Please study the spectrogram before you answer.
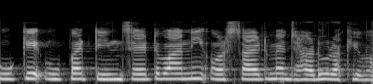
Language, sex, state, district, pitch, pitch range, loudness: Bhojpuri, female, Bihar, East Champaran, 240 Hz, 235-255 Hz, -16 LUFS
